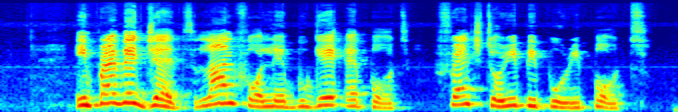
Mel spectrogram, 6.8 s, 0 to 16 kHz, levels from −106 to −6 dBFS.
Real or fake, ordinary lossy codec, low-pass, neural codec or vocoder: fake; none; 14.4 kHz; vocoder, 44.1 kHz, 128 mel bands every 256 samples, BigVGAN v2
